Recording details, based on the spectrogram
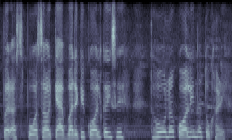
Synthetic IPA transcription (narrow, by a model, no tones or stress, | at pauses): pɐɾɐspoɐsãkɛːbʋaːɾekikɔːlkɐise | t̪ɐɦonãkɔːlinɐt̪okʰɐɽ̃eː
